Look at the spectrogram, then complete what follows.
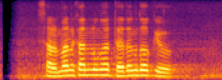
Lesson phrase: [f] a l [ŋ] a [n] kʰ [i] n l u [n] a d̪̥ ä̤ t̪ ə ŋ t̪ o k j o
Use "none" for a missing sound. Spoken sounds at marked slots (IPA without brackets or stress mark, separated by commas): s, m, n, a, ŋ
